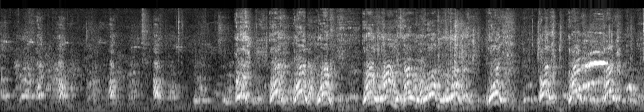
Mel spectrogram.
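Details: Dogs at a husky kennel during a recall-from-free-play training visit: a dense run of harmonic barks and yelping whines, rising and falling, repeating rapidly and growing louder over eight seconds.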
